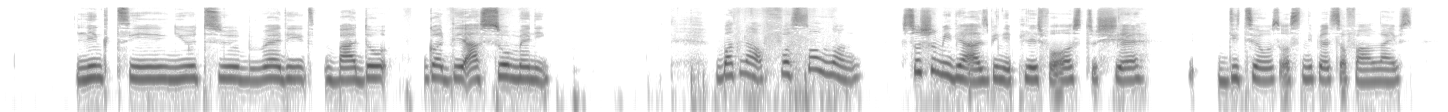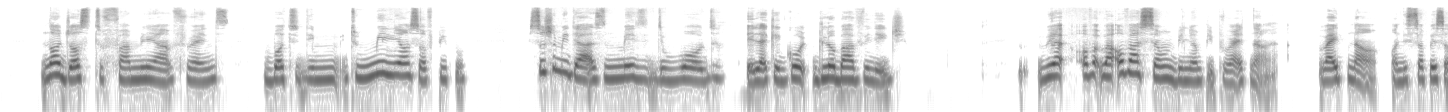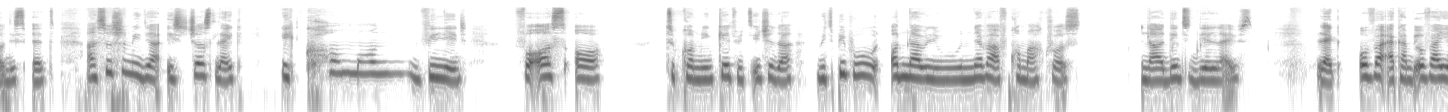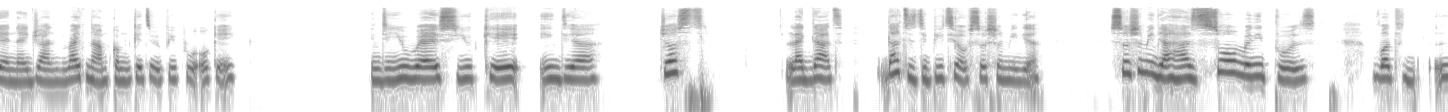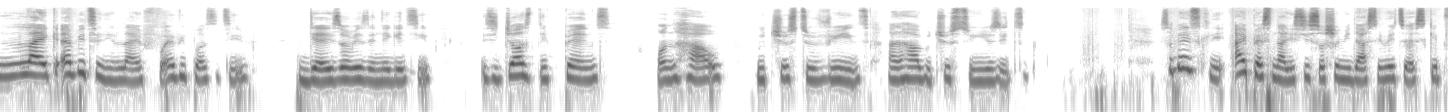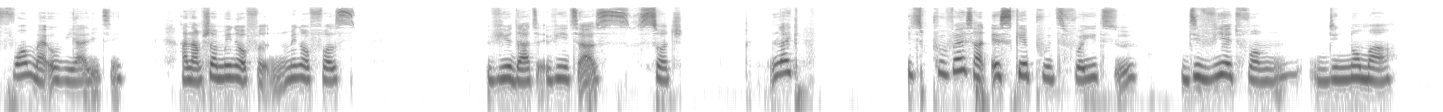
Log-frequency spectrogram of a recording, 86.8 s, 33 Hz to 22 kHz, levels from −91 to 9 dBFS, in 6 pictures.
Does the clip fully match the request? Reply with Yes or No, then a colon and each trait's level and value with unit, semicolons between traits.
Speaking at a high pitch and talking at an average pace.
Yes: high, 225 Hz; average, 150 wpm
